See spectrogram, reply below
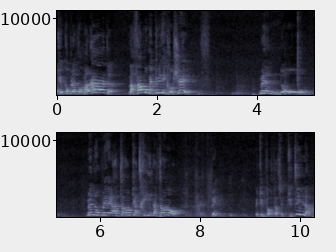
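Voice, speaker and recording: A man's voice: very high-pitched, exaggerated voice. A man playing a flustered, cheating husband. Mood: flustered pleading. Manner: flustered, hurried, keeps brushing people off. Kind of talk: stage comedy acting. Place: theatre stage. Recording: echoey theatre hall from a distance, faint noise.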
